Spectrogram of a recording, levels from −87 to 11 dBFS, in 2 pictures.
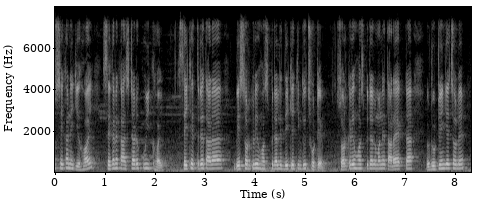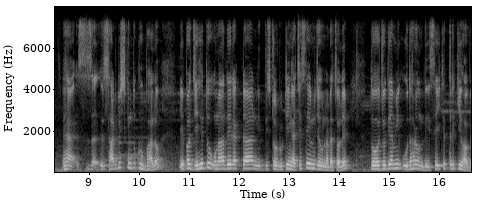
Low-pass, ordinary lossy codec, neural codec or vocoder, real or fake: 7.2 kHz; Opus, 64 kbps; none; real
